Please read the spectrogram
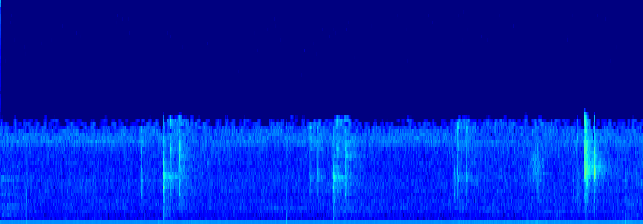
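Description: A few faint, scattered clicks from a computer mouse and keyboard as a command is selected, pasted and entered. They sit over a steady background hiss.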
